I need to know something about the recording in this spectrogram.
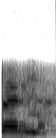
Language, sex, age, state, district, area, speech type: Tamil, female, 30-45, Tamil Nadu, Tirupattur, rural, conversation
